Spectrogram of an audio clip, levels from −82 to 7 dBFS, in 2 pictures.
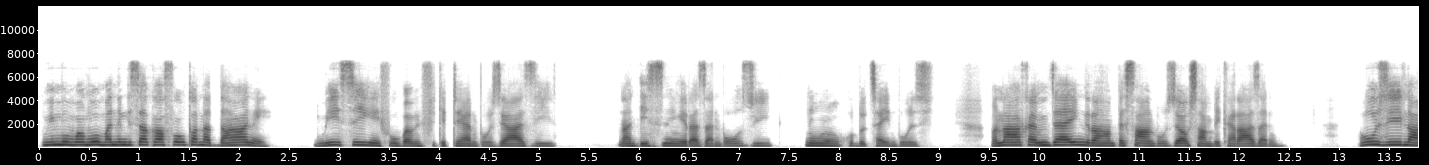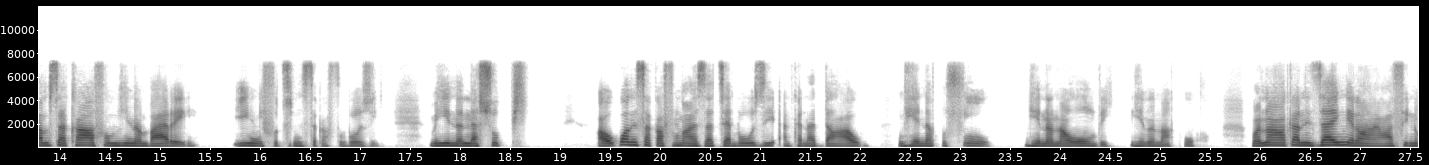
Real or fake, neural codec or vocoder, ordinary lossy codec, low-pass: fake; codec, 16 kHz, 1 kbps, FunCodec, trained on LibriTTS, 50 frames a second; none; 7.2 kHz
